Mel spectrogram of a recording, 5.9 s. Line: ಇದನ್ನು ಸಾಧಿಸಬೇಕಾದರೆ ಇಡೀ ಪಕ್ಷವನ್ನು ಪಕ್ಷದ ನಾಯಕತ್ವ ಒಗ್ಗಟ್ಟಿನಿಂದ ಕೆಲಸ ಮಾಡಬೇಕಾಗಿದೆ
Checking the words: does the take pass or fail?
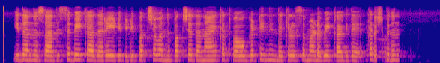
fail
